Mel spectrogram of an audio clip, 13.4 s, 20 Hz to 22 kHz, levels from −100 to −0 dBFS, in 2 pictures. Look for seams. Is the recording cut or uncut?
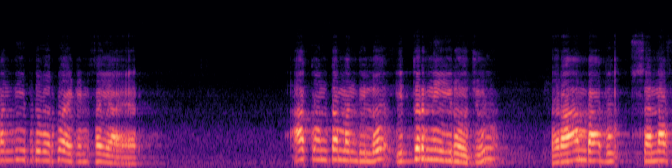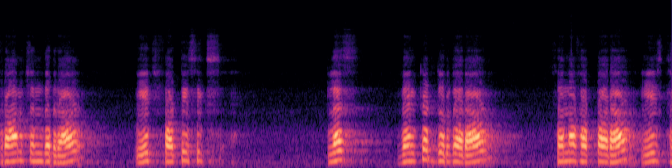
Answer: uncut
